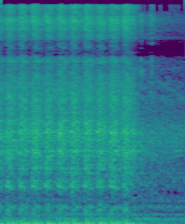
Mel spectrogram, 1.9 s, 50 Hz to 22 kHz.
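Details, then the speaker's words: 1997 Nissan 200SX (B14) that sat about 10 years, with brake cleaner sprayed into an intake port near the throttle body: a short burst of rough firing that dies after about 1.5 seconds. "I sprayed probably way too much that time let's see what it does again wow ran for a minute there"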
